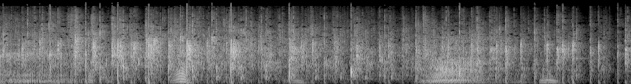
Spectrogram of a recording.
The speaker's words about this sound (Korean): 박수.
